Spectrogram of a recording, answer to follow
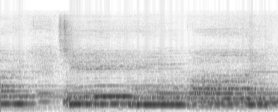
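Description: A group of voices singing a slow worship chorus in Mandarin, led by a woman on a microphone, with keyboard accompaniment. The notes are long and held, with a short breath between phrases about a second in.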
